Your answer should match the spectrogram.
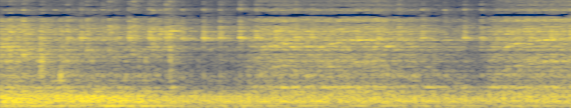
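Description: A motorized power trimmer cuts through an overgrown bush, a loud continuous buzzing whine that holds steady with slight wavering and no talk.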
